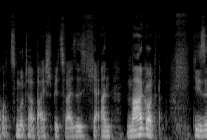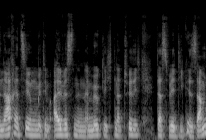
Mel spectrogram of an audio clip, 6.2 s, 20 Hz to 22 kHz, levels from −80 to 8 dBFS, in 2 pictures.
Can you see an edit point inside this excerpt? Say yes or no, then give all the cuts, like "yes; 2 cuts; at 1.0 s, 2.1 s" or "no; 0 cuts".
yes; 4 cuts; at 1.5 s, 2.4 s, 4.4 s, 4.8 s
